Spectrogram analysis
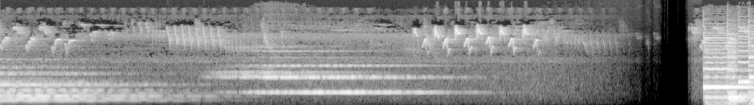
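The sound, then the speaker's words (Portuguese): A mimicking songbird, imitating other birds' songs, runs through a varied medley of rich whistled phrases, rapid trills and bursts of sharp chirps, loudly, then falls silent before a sudden louder sound breaks in. “Nem mesmo os pássaros da mais bela música são salvos de ser plagiados pelo pássaro dos mil cantos.”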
